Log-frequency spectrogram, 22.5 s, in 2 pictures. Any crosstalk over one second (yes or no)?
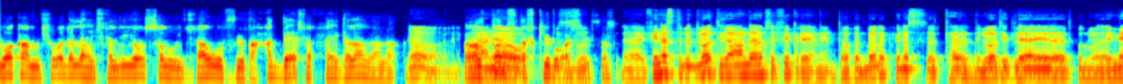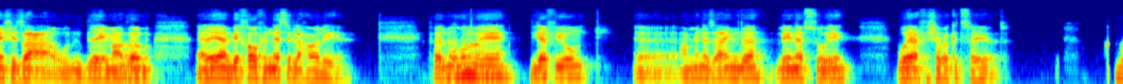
yes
